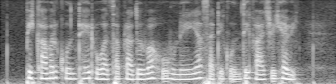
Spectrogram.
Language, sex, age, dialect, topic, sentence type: Marathi, female, 25-30, Northern Konkan, agriculture, question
